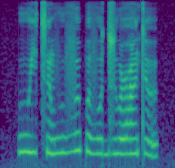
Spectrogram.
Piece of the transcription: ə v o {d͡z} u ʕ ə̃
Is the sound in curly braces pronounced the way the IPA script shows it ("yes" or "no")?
yes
